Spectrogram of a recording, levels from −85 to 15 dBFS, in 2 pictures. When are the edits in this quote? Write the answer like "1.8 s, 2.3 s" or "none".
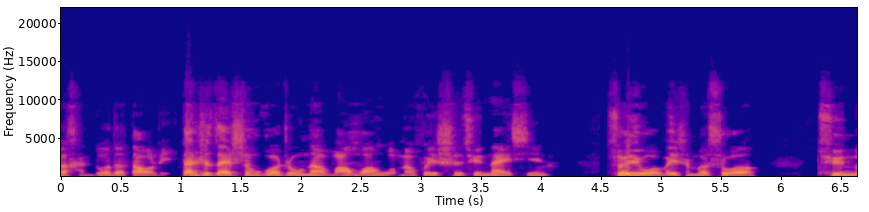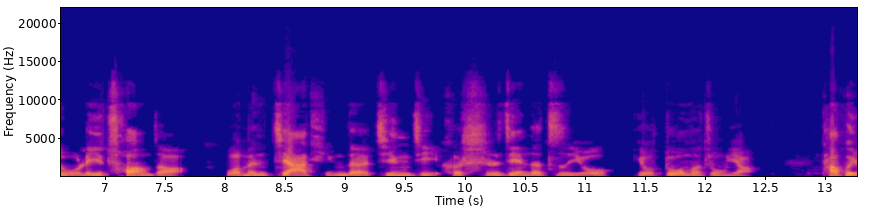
0.9 s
